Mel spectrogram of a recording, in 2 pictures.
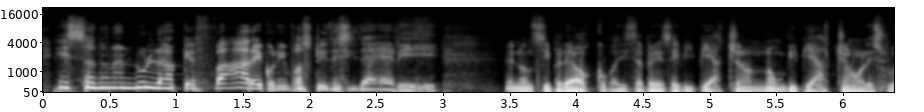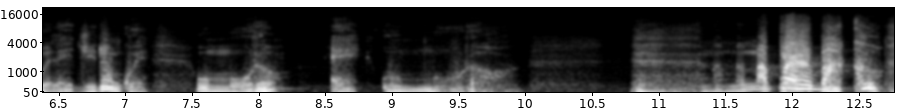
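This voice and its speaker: An actor playing a bitter, tormented man of forty in a theatrical radio monologue, halting and repeating himself as he swings between muttering and outbursts. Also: a little high. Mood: defiant, exasperated. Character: bitter, tormented forty-year-old underground man, spiteful and self-contradicting.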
